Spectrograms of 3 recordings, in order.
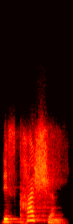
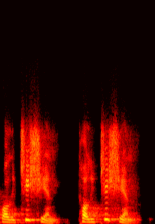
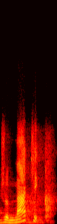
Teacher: Penultimate. The stress should be given on the penultimate syllable. That is, the second last syllable has to be stressed.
